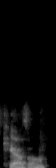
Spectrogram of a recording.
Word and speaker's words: chasm: We actually had to have Chad do some research to help me learn to pronounce this word because I had just a hard time. Turns out it's chasm.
